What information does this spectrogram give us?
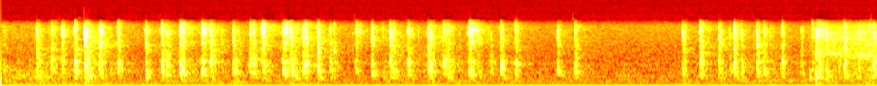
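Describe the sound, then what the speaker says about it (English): Loud computer keyboard typing: rapid, irregular clacking keystrokes close to the microphone, continuing with brief pauses and no talking. "your keyboard's like insanely loud"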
